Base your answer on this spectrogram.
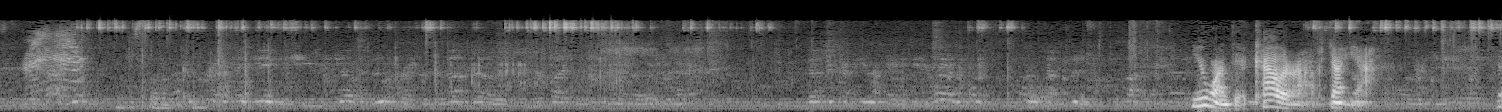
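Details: Young Bengal cats playing with a teaser toy indoors; near the end comes a brief burst of wavering, rising-and-falling meows, heard over a person talking, soft rustling and a steady high-pitched tone.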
